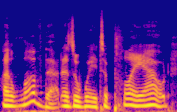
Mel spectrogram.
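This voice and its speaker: A woman's voice: low voice, moderate pace, dark tone. A woman co-hosting a podcast, talking through film analysis in an articulate, emphatic way with literary phrasing. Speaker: podcast co-host.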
